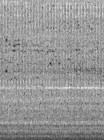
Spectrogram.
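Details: Toyota Soluna petrol engine idling with a busy, uneven clatter, misfiring (brebet) and limping, exhaust going blub-blub; suspected faulty spark plug wires, which were replaced.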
